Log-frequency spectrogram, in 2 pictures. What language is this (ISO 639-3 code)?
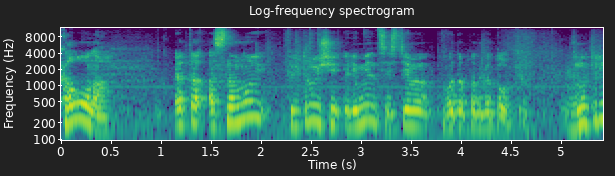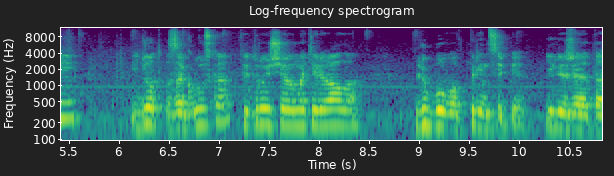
rus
